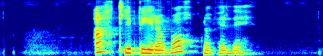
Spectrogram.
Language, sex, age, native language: Icelandic, female, 30-39, Icelandic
